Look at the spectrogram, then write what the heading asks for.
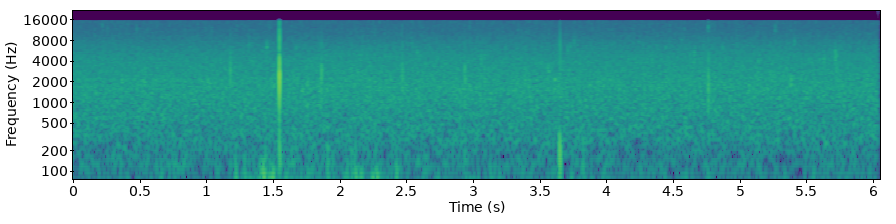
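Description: Steady rain falling during a thunderstorm, an even hiss, with one sharp tap about a second and a half in and a fainter one past the middle.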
